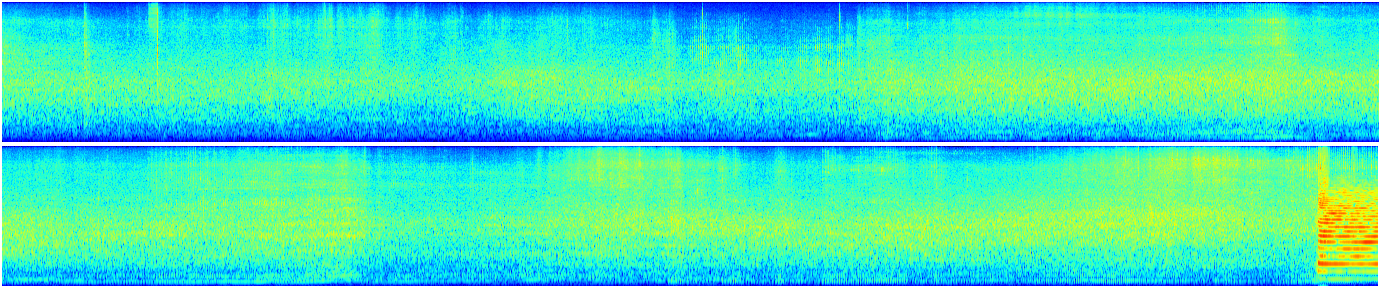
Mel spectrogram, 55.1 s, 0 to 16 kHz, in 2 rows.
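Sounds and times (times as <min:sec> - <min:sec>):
outdoor noise rush: 0:00.0 - 0:55.0.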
